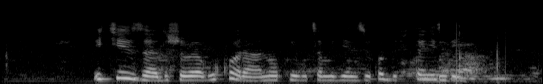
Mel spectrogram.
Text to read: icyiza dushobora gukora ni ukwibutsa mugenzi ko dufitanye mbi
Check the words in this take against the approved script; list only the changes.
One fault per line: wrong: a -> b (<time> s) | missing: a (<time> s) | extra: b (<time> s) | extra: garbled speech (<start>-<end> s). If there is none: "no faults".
no faults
